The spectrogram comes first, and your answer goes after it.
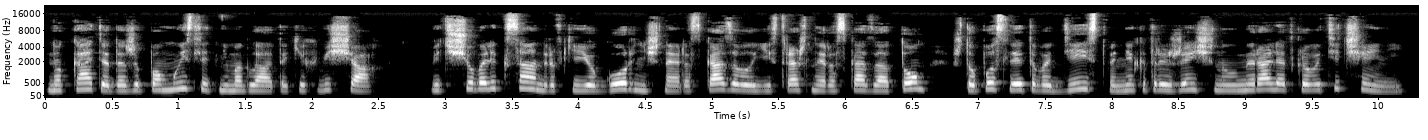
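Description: A woman reading a historical romance audiobook as narrator, in smooth, even storytelling. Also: fairly high pitch, quick pace. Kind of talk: scripted narration.

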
